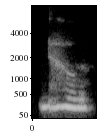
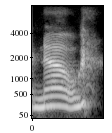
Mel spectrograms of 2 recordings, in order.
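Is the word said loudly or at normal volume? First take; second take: normal; loud. First: The word is said at normal volume. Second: The word is said more loudly.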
